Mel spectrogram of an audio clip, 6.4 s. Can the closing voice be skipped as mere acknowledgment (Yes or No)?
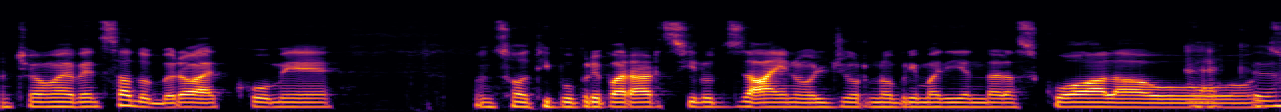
Yes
